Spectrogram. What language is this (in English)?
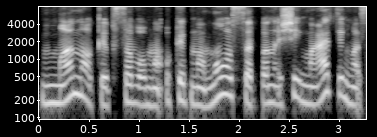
Lithuanian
